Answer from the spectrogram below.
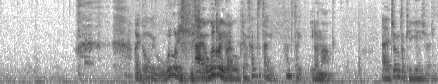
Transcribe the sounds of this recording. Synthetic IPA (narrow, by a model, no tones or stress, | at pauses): aɲinʌmuiɡooɡɯɭk͈ʌɾideaoɡɯɭk͈ʌɾiaɡokɯɲaŋsʰantʰɯtʰaɡisʰantʰɯ̥tʰaɡiiɾʌna | at͡ɕomtʌkeɡiɦeɕʰiad͡ʑo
